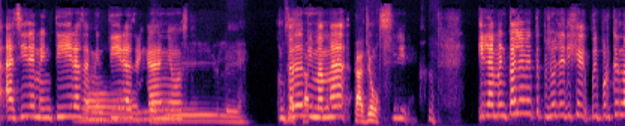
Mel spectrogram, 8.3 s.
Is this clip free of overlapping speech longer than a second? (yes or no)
no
